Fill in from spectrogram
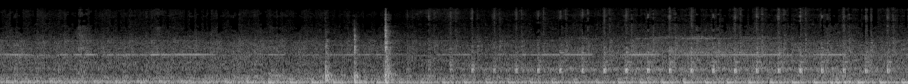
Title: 2021 TAHOE, YUKON Engine malfunction lamp on. Misfire dtc and ticking noise.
